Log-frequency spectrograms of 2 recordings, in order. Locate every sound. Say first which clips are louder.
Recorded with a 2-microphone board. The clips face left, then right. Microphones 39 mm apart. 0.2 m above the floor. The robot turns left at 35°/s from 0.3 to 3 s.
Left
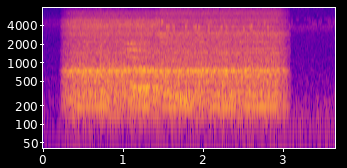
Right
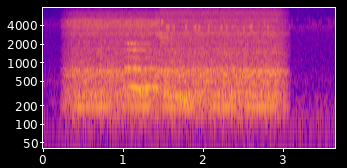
1.0 s a child speaking: right 1 dB; 10° left, 1.9 m; by 1.9 s 20° right, 1.9 m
